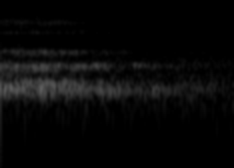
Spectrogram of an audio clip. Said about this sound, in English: And then breathe out through the mouth. And let the out-breath be long. Breathing in through the nose. And breathing out through the mouth.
